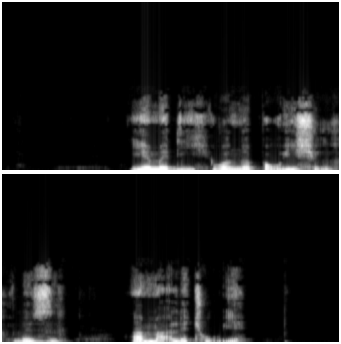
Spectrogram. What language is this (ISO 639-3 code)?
nla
